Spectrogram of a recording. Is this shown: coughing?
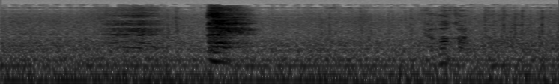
yes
